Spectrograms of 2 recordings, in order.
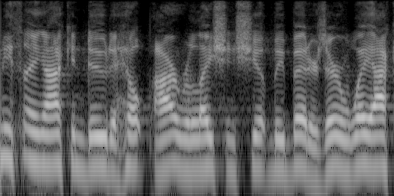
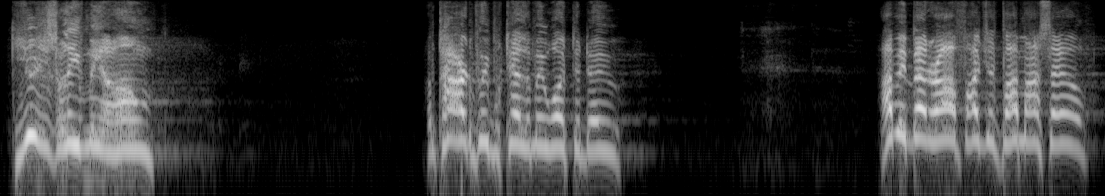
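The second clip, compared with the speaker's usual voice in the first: high, loud frustrated shouting; an angry person blowing up; raging outburst; 9 semitones higher, 6 dB louder than usual. Retold or imitated. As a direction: explode at everyone around. Voicing someone raging.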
